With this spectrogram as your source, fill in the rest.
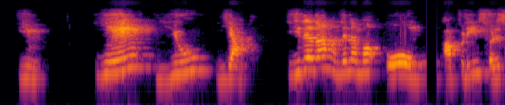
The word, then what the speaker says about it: ஓம்: நீங்க ஓம் ஓம் ஓம்னு சொல்றது ஓஎம் ஓம் கிடையாது, ஏயுஎம். இப்படிதான் வந்து ஓம் அப்படின்றத நீங்க உச்சரிக்கணும்.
